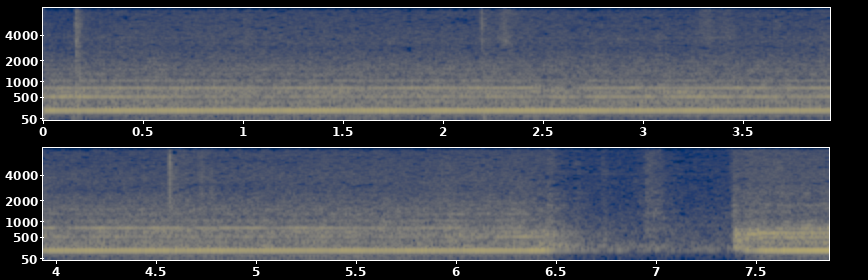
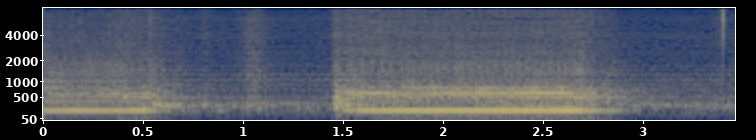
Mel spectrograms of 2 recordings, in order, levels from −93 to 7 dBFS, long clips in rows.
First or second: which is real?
first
